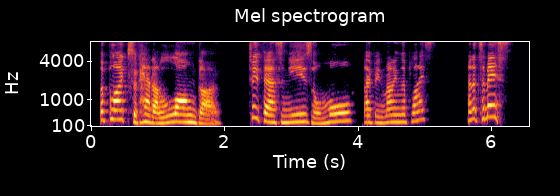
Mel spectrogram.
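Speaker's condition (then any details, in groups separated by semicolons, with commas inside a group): No condition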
